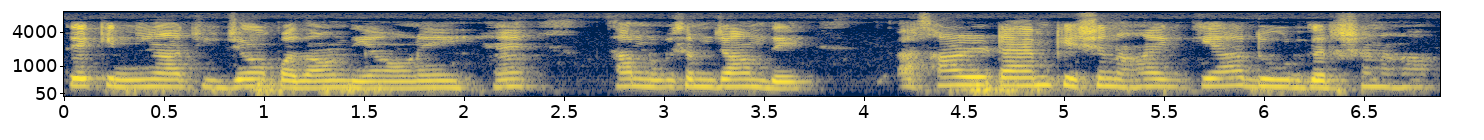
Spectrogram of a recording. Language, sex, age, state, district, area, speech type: Dogri, female, 45-60, Jammu and Kashmir, Samba, rural, spontaneous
